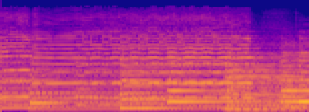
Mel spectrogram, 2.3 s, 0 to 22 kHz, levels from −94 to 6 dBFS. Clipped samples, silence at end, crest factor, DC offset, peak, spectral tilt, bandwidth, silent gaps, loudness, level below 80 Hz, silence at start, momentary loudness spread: under 0.1%; 0 s; 14 dB; under 0.1%; -6 dBFS; -5 dB/octave; 16.5 kHz; none; -20 LUFS; -60 dBFS; 0 s; 7 LU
